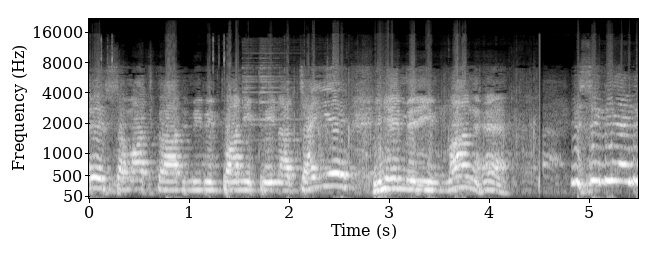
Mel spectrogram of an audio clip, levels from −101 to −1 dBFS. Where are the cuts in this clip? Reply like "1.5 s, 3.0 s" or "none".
4.5 s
